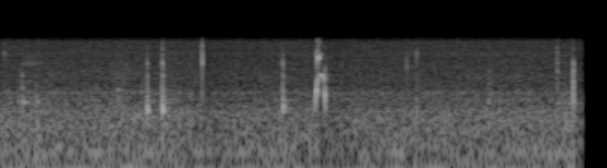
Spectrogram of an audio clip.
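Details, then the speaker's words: Hiccups in a baby: several small, sharp, squeaky catches like a little chipmunk over a quiet background. "Oh, hiccup. Sound like a little chipmunk, don't ya?"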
